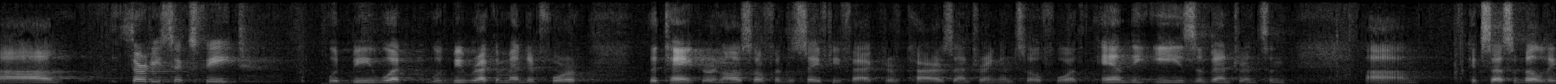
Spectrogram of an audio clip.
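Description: A man talks at a moderate pace in a monotone, flat intonation with vocal fry, long, frequent pauses and big swings in loudness. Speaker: applicant representative. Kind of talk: formal presentation to a board. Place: meeting room. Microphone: camera far.

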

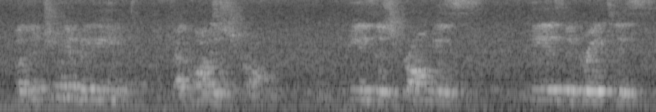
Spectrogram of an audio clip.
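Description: A woman at a fairly slow pace, with strong room echo and noticeable background noise. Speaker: guest preacher. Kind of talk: prayer. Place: church.

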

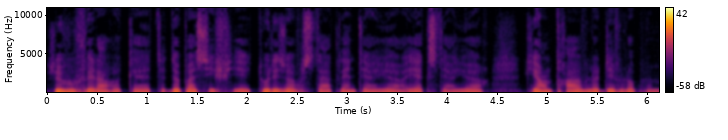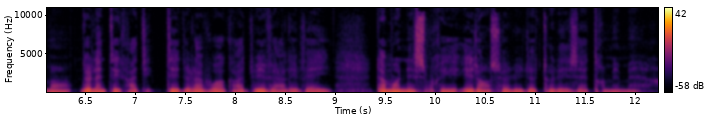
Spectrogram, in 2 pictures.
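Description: Fairly low-pitched and somewhat breathy, a woman talks at a fairly slow pace in a dark, mellow tone with monotone, flat intonation. The background is quiet, and the sound is dry and close with no echo. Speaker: Buddhist nun leading meditation. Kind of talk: guided meditation. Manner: slow, calm, measured, with pauses.

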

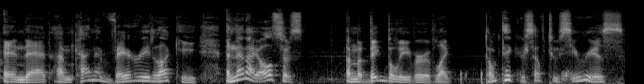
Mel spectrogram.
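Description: At a fairly quick pace, the voice moves through very wide pitch swings. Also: man. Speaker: circus ringmaster. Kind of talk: interview answer. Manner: upbeat.

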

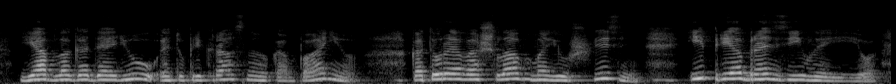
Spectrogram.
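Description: A woman's very slow, somewhat breathy voice with a fairly high pitch and a dark, mellow tone, over a quiet background. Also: ordinary pitch variation. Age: 70s. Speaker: product testimonial giver, yoga trainer. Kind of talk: testimony. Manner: hesitant, with filler sounds. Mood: warm, enthusiastic, grateful. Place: home room. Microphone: phone near.

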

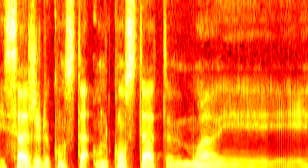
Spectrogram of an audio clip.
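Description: Clean, silent-backed audio of a man with a somewhat deep voice and typical pitch movement. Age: 60s. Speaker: retired journalist and bird photographer. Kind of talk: interview. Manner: halting.

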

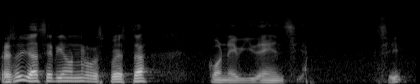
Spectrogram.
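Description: This man's dark, mellow tone carries a lively intonation. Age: old. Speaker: columnist and speaker; speaker. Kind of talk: lecture. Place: hall. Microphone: handheld.

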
